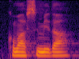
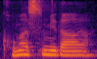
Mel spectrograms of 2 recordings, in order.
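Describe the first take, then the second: First: It is said flatly, without feeling. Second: It is said warmly, full of feeling. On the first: The thanks carries no real emotion. The speaker calls it wrong. "감정이 느껴져요?" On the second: The thanks conveys heartfelt affection. The speaker calls it right. "틀리죠? 닭살 돋아요?"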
